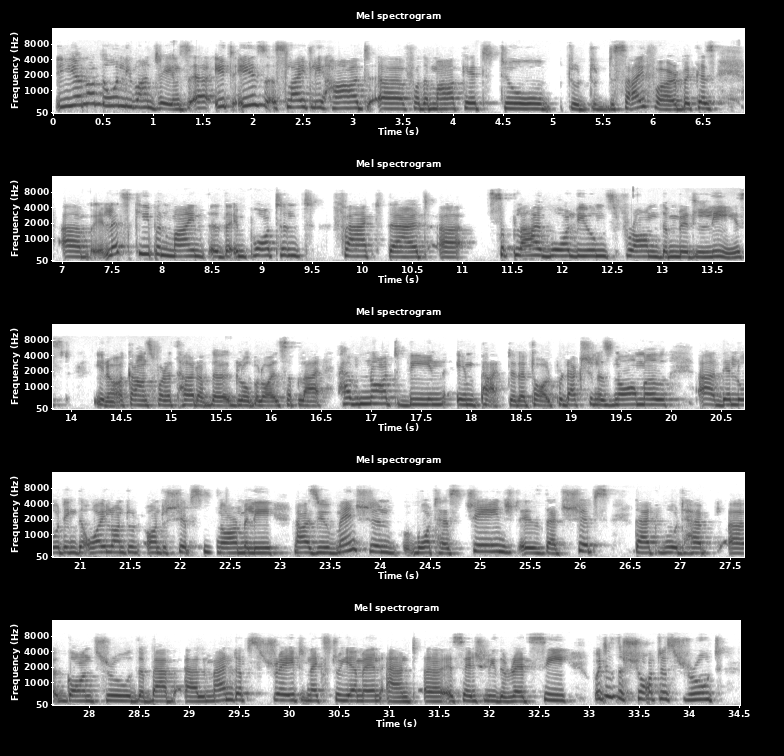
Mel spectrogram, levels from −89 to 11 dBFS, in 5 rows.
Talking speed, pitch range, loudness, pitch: 175 wpm, 220-255 Hz, -21 LUFS, 230 Hz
